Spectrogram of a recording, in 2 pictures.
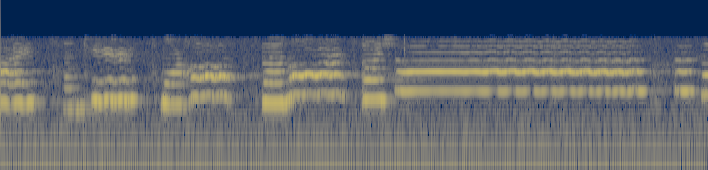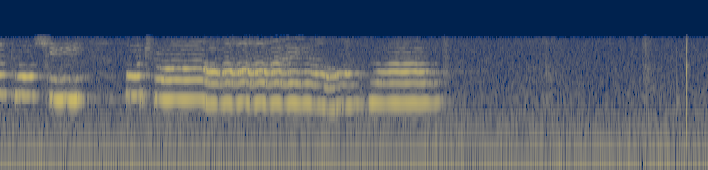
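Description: A recording of a woman singing solo: phrases with vibrato, a long held note a few seconds in, and the singing stops near the end.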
